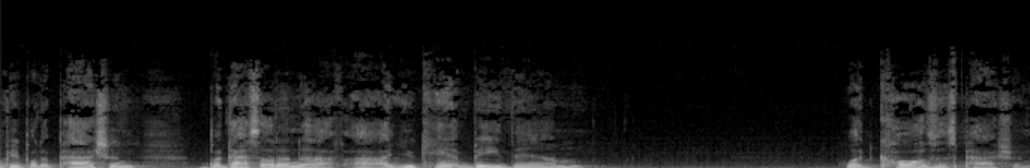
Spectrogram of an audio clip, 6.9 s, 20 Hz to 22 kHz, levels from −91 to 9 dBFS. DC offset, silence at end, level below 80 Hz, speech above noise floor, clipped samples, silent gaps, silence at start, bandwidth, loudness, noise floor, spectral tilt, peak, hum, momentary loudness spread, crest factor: under 0.1%; 0 s; -50 dBFS; 33 dB; under 0.1%; none; 0 s; 14 kHz; -26 LUFS; -58 dBFS; -7 dB/octave; -8 dBFS; none; 10 LU; 18 dB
